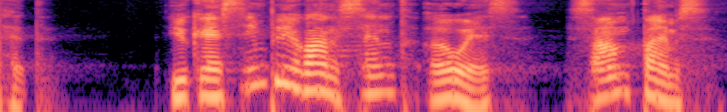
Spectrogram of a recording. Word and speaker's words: CentOS: You can simply run CentOS, sometimes pronounced CentOS, which is another Linux distribution completely free based on Red Hat Enterprise Linux.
